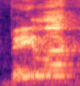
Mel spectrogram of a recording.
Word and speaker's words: Balak: Who says Bailac? I don't want to annoy everybody in this room. Does Is there a right way to say it? Bailac.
